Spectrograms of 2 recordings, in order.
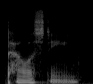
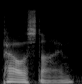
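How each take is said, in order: First: It has the local, non-standard Texas pronunciation. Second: It has the usual, standard pronunciation of Palestine. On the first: This is the name of the Texas city. "but pronounced Palestine" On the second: This is the name of the region. "Spelled just like Palestine"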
